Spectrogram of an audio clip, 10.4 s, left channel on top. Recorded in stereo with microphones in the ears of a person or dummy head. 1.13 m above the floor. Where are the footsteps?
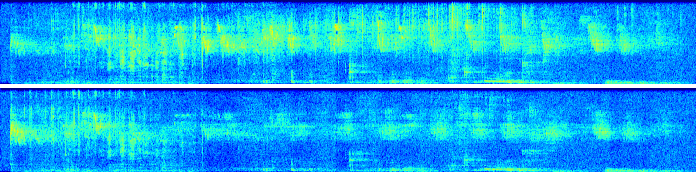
30° right (ahead or behind), 2 m; by 10.2 s 80° left, 8 m.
